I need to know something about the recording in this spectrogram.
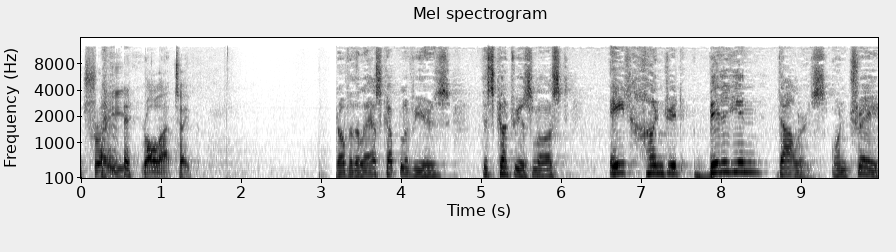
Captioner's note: laughter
